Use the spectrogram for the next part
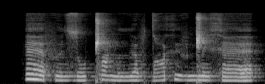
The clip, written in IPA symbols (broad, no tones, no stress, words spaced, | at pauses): æføl zoǁɑŋlːøv dˤøxyvŋ͡ǁe xæ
